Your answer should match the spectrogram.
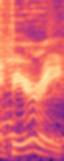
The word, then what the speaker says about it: Fieri: So, I would love the guy, how do you say his last name? Guy Fieri. Fieri. I know it's Fury. Fieri.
